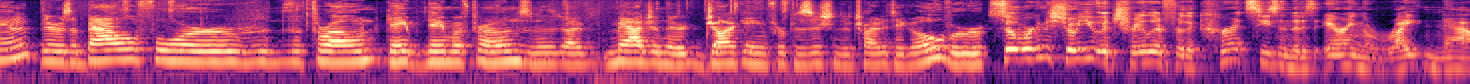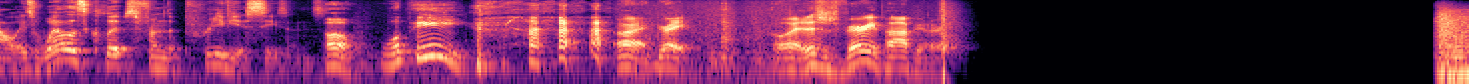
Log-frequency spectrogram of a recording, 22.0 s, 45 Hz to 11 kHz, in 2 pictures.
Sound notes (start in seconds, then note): 14.6 laughing; 18.1 silence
